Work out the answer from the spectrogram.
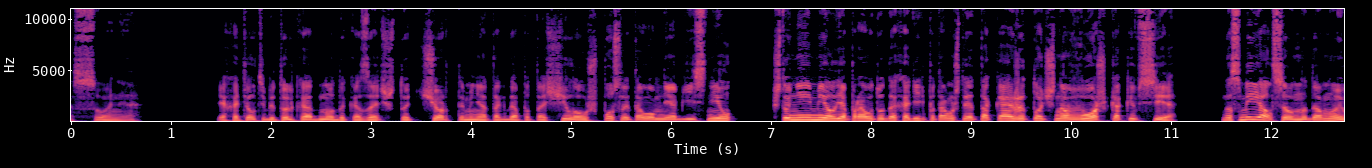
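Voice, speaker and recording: A male reader, mid-pitched and lightly acting, voices a tormented, feverish young man who is proud and brooding in a dramatic audiobook reading. The intense character lurches between fierce outbursts and low mutters. The storybook recording is dry and close-miked, with no echo.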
